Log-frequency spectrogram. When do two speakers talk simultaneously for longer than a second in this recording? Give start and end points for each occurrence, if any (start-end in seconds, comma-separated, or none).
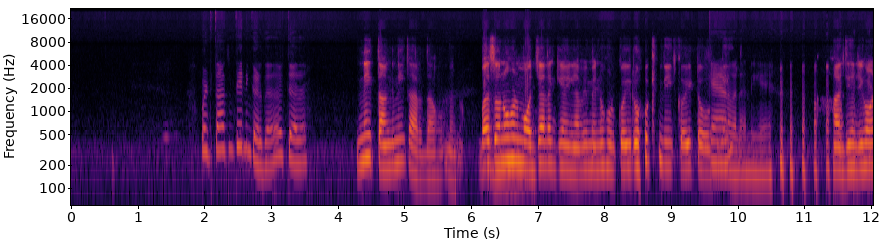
none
